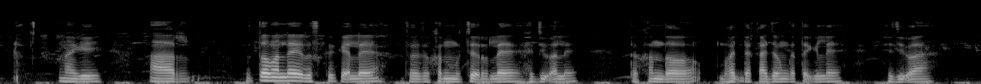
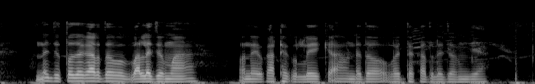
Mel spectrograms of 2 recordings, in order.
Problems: constant background noise, background conversations at intervals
